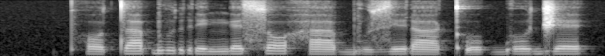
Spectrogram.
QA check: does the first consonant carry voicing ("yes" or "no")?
no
